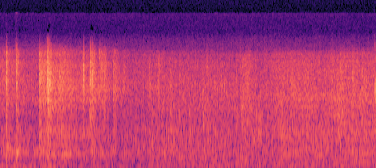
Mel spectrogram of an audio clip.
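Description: A diesel passenger train runs along the rails with a steady, continuous rumble and a few faint clicks near the start, heard from a moderate distance with wind noise and no talk.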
